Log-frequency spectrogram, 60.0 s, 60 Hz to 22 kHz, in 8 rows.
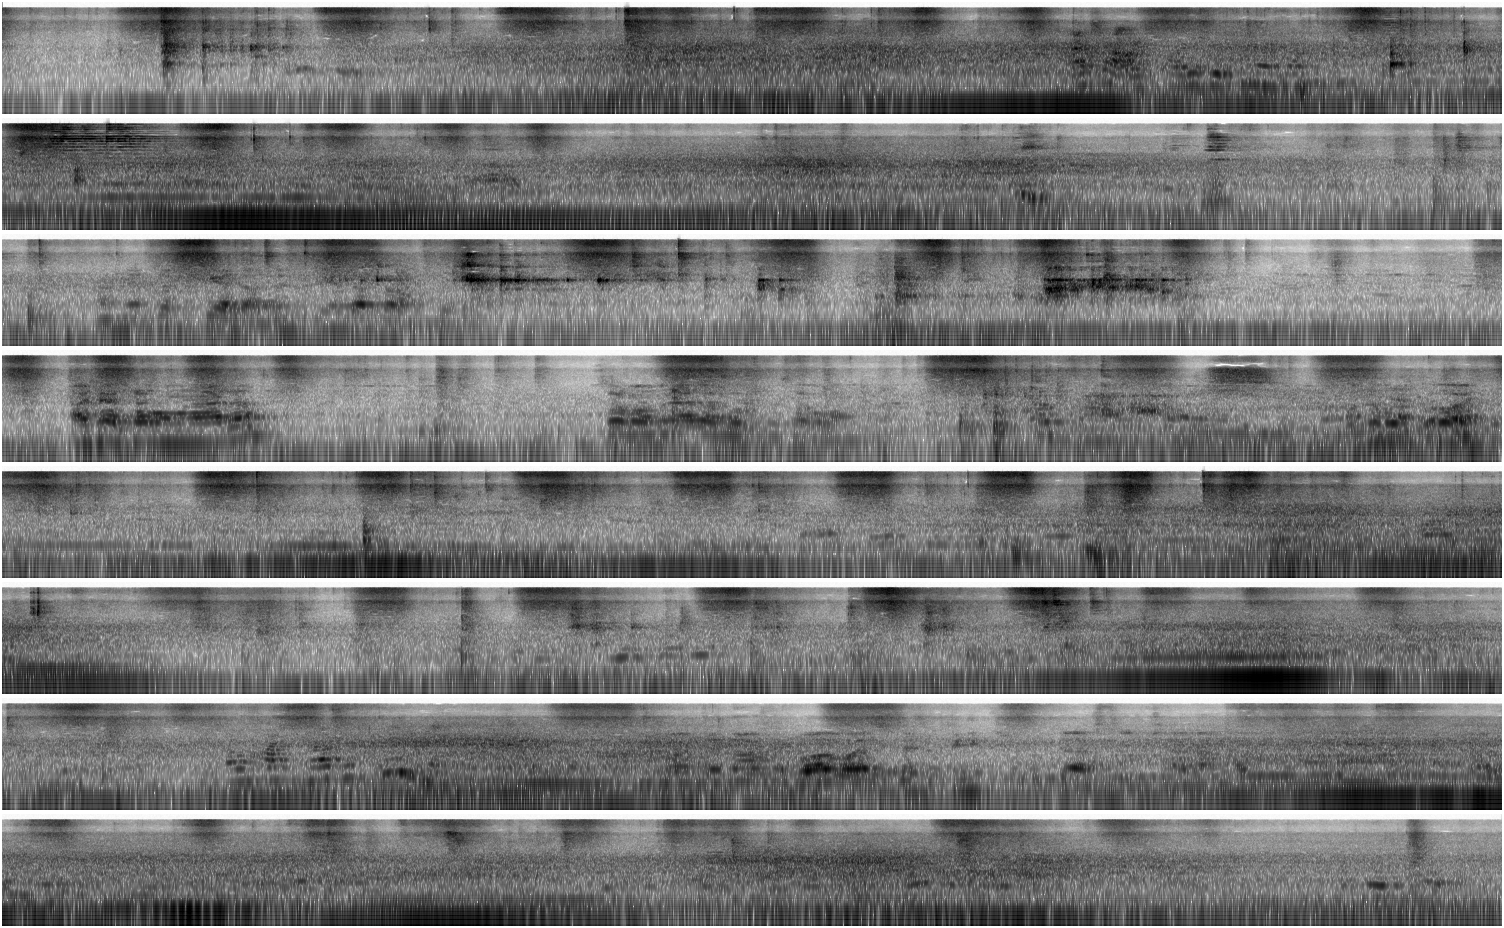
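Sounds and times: broom sweeping concrete floor: 0:00.0 - 1:00.0
people talking: 0:05.1 - 0:07.1, 0:08.5 - 0:10.4, 0:15.5 - 0:17.6, 0:22.8 - 0:23.9, 0:25.5 - 0:30.6, 0:32.6 - 0:37.9, 0:39.7 - 0:41.8, 0:44.3 - 0:57.8, 0:59.2 - 1:00.0.

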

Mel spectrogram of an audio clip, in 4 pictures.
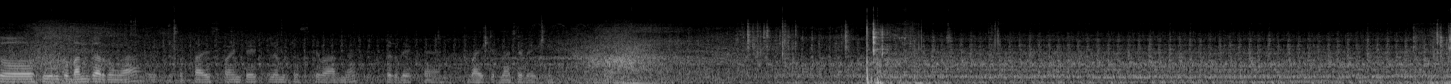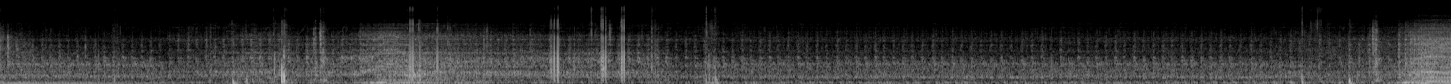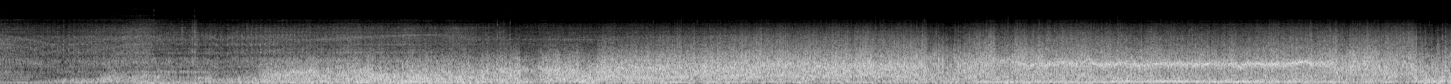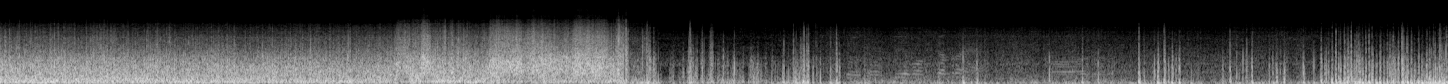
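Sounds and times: motorcycle engine idling: 0:00.0 - 0:06.0, 0:06.7 - 0:34.6
wind rushing on microphone: 0:29.3 - 0:58.0.

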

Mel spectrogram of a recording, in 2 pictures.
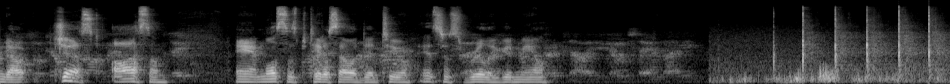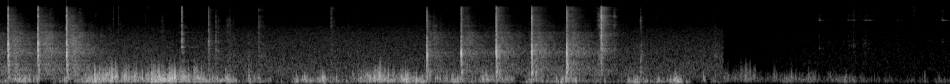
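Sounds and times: hammer striking wood: 0:07.7 - 0:10.5, 0:13.8 - 0:15.7.

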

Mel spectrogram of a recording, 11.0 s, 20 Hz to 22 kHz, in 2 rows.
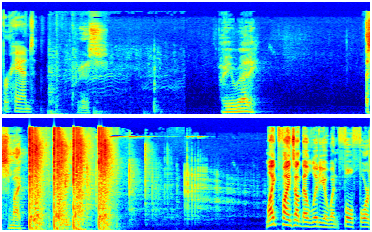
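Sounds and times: pistol shot: 0:06.0 - 0:07.3
shell casings bouncing on wood floor: 0:06.3 - 0:09.5.

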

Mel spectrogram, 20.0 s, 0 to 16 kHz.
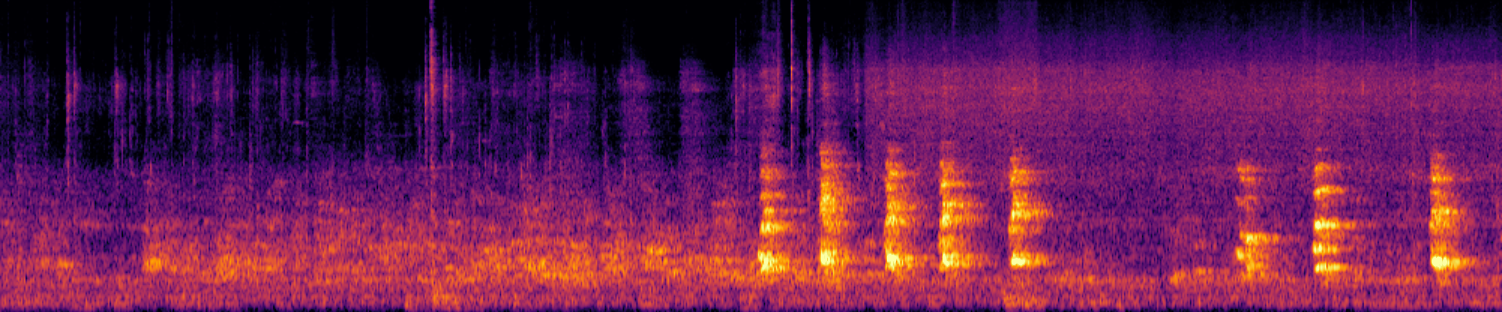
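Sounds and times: dog barking: 0:01.9 - 0:05.2, 0:07.0 - 0:14.1, 0:15.6 - 0:18.3, 0:19.0 - 0:19.7.

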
